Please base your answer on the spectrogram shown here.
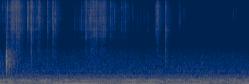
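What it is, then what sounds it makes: Handful of sugar-coated candies. A handful of Skittles sugar-coated candies, small hard sugar-shelled pieces heaped in an open palm and cupped hands, are shaken and rolled together. They rattle in quick, bright crackling bursts over a steady low hum.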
